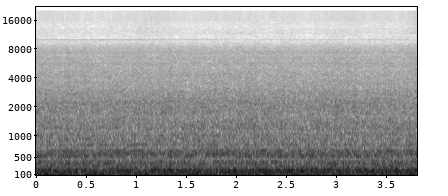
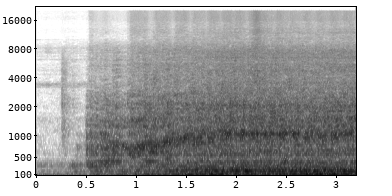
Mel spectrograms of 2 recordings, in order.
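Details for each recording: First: Electrolux PerfectCare 800 EW8H458BP tumble dryer, 6 years of heavy use, after drum roller replacement: low, even drum rumble, the earlier loud noise and uneven jumping, knocking drum gone; runs smoothly and quietly, like new. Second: Electrolux PerfectCare 800 EW8H458BP heat-pump dryer after six years: low droning rumble builds as drum spins up, fading after a minute or two but getting louder over time; worn drum support rollers, replaced.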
